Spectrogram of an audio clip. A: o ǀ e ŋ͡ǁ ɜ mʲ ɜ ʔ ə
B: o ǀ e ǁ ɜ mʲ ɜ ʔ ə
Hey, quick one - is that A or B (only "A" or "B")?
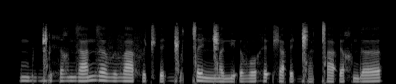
A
